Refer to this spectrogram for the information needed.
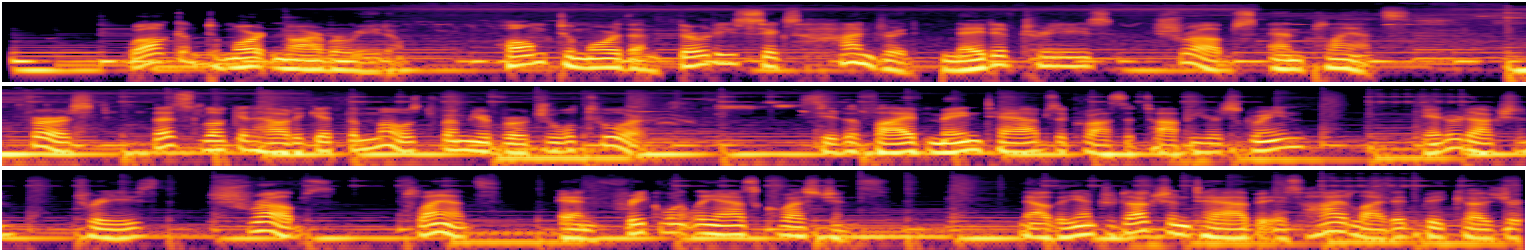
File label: Voice Over Virtual Tour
